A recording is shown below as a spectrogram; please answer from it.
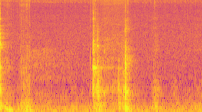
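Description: Ink pen drawing short strokes on paper: a few brief, scratchy ticks with quiet between them, as small squares are inked.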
